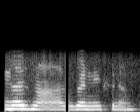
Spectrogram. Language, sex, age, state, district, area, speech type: Kashmiri, female, 18-30, Jammu and Kashmir, Kupwara, rural, conversation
